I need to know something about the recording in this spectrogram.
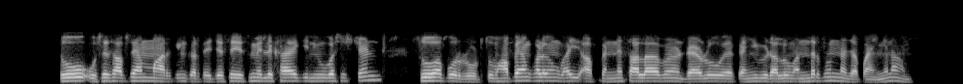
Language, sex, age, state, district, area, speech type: Hindi, male, 30-45, Madhya Pradesh, Hoshangabad, rural, conversation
